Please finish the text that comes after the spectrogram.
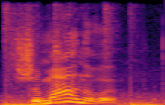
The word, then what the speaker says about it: Шеманова: Shimanova. The stress is on the second syllable.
